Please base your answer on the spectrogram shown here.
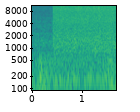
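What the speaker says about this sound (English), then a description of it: "That's a pretty decent squall." A rain squall with thunder over a boat: dense, hissing rainfall pours steadily and loudly, with a deep rumble of thunder rolling underneath at the start.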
